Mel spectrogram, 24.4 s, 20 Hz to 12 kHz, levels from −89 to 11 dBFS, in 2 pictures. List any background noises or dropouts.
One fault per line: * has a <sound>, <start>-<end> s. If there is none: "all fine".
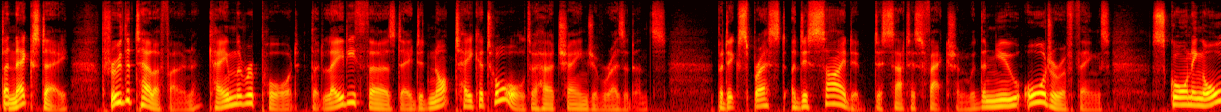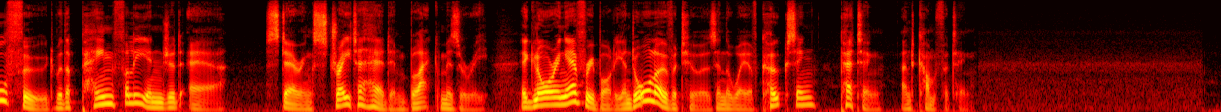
all fine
